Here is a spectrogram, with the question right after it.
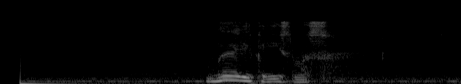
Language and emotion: Russian, sad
